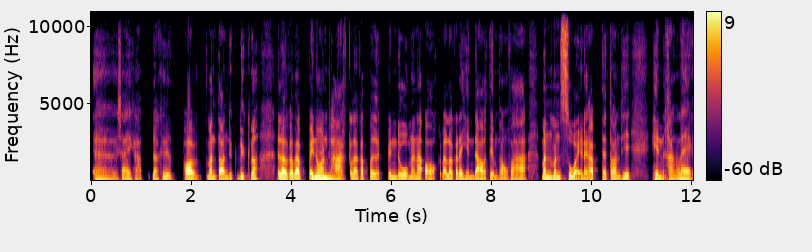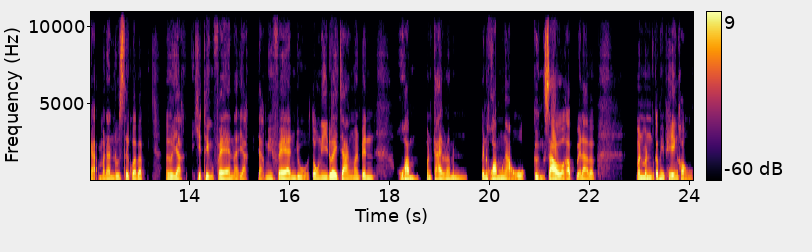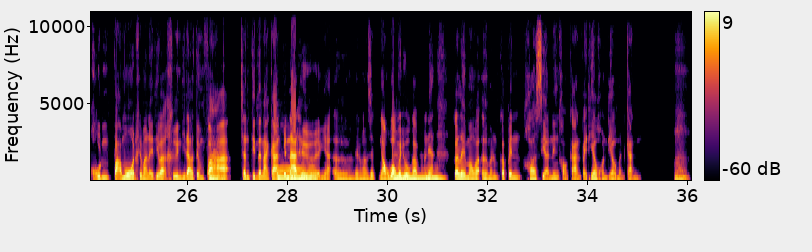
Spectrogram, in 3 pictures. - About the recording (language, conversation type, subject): Thai, podcast, ข้อดีข้อเสียของการเที่ยวคนเดียว
- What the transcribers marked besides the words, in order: tapping; drawn out: "อืม"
